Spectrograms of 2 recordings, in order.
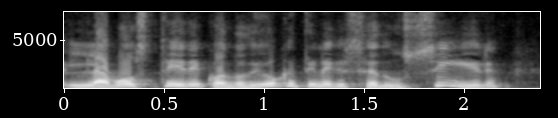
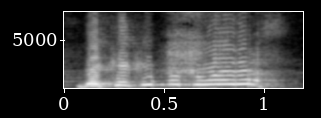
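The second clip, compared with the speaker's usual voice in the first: laughing tease; 5 dB louder, much faster than usual. Real, not acted. Teasing a baseball rival.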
